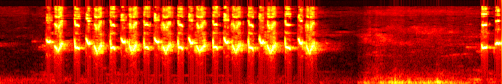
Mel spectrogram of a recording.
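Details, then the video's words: Sooty-headed bulbul song used to lure other bulbuls into singing: a rapid run of bubbly chirps repeated about three per second for three seconds, then low rumbling noise and a final chirp. "trucukan gacor TARUNG ROPEL PANJANG pancingan trucukan agar bunyi jadikan burung trucuk gacor NYAUT"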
